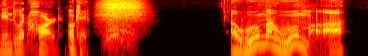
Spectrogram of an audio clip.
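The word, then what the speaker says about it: ʻOumuamua: Oumuamua. Oumuamua. Here it is. I'm going to spell it out so you can try it at home or in the car, wherever you are.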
